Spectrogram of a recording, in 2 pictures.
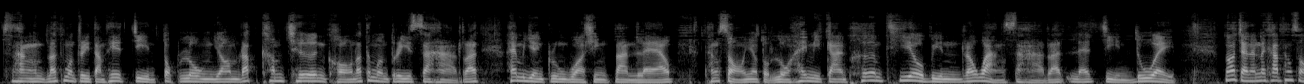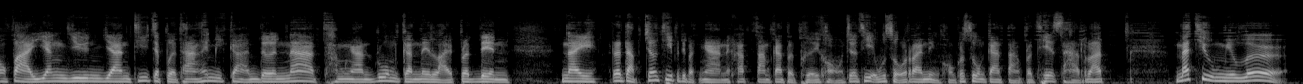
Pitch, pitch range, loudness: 130 Hz, 115-150 Hz, -28 LUFS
